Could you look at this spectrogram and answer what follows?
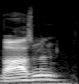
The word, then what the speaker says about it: Bosman: Is it Bosman? Like Bosman. A Z? – Like a Z, yeah.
